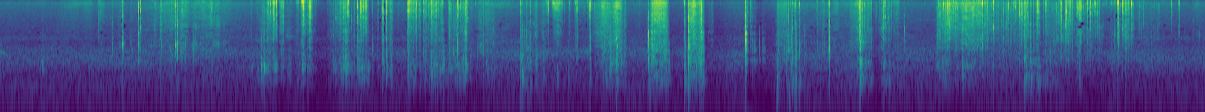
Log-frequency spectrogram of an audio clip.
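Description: Hands opening a geocache container and handling its contents: irregular clicks, scrapes and rustles of plastic and paper, with a denser stretch of rustling near the end.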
